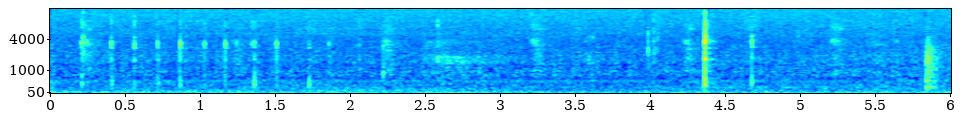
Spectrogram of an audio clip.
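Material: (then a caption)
Wood. A long orange false nail taps the flat, dot-painted wooden soundboard beside the metal tines of a hand-sized hollow kalimba made from a half coconut shell. The taps are quiet, dry, light clicks in an irregular patter over a low, steady rumble, with two sharper, louder ticks near the end. Each tap dies away at once, with no ringing from the tines.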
